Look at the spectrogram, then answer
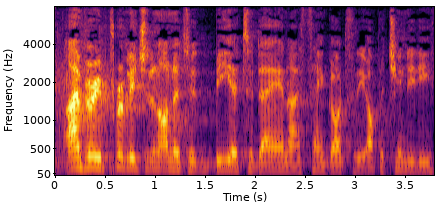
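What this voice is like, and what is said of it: Speaker's own non-local accent. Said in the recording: “we say pastor, you'll have to get used to my accent. People say pasta is what you eat in an Italian restaurant”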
